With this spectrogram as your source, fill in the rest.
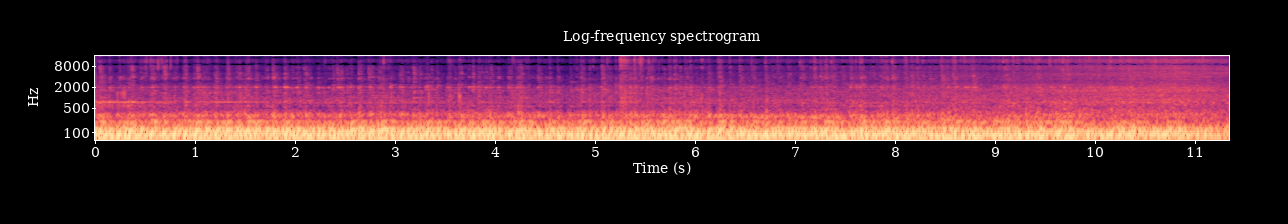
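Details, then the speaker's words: Ford Mustang Fox body 5.0 V8, 5-speed, just after Explorer GT40 intake swap and top-end rebuild: steady, even low rumble with no misses or stumbles, running much better than before; normal idle. "He's running. Very fast throttle response. Running a whole lot better than it did."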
